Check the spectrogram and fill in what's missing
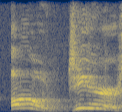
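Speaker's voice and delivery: high, loud fretful cry; a startled "Oh dear"; alarmed mother. A narrator's reading. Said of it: "said her mother".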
